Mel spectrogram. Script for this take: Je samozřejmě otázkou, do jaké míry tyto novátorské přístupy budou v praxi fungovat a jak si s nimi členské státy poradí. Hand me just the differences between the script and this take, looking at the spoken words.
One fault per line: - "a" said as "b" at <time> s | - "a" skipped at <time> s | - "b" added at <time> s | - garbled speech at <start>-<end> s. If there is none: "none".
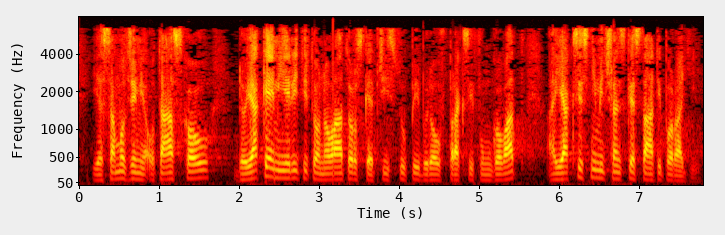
none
